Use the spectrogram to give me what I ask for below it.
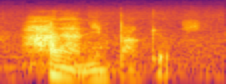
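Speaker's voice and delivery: breathy whispered answer. Real, not acted. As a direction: whisper it like a secret truth. Answer to rhetorical question. (속삭이듯)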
